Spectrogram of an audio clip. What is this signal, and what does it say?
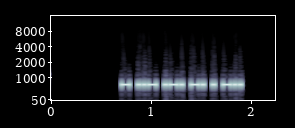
Morse code, heard as a keyed tone, about 46 wpm, 700 Hz. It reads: TURNED
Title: Sets of 4 Words - New Word Drill - 45wpm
